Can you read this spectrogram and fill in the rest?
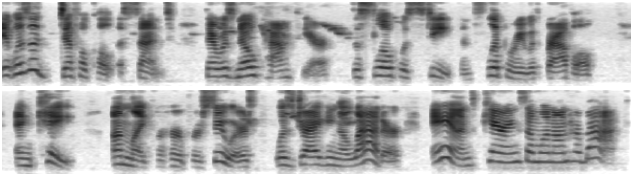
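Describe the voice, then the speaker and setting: A woman reading a storybook aloud as an expressive narrator. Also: a little high, unhurried.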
